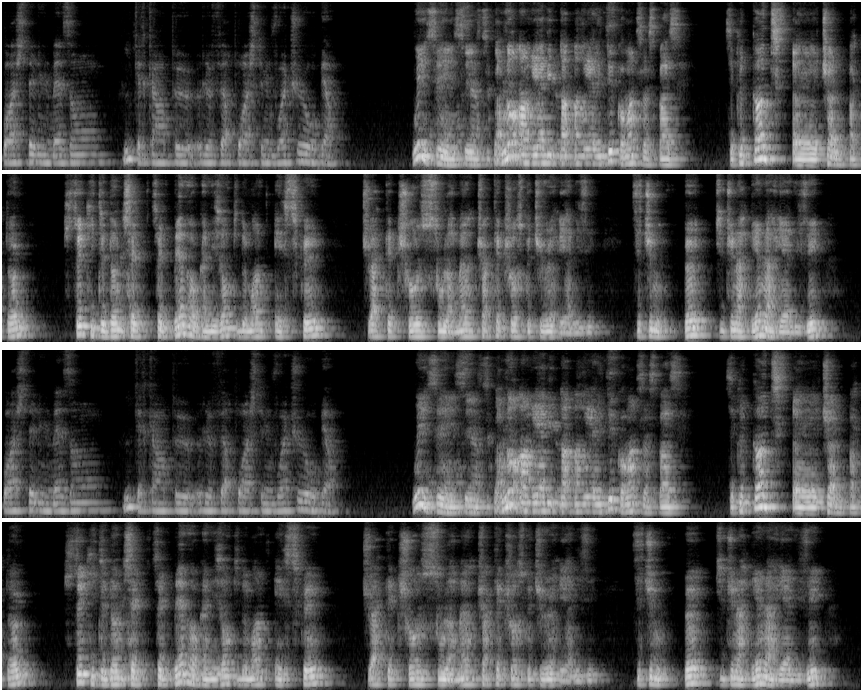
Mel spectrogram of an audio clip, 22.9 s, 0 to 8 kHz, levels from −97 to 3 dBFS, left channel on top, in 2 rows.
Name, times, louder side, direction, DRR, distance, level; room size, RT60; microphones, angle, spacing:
voice 1, 0.0-1.3 1.8-4.4 5.7-7.7 8.0-8.1 13.0-13.2, equal, 35° left, -3 dB, 3.8 m, -35 dB
voice 2, 5.5-9.0 9.7-11.8 12.3-15.7 16.3-19.4 19.9-20.3 20.6-22.4, left 1 dB, 85° left, 2 dB, 1.8 m, -21 dB
15.0 x 6.6 x 2.2 m, 0.38 s
head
